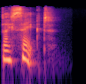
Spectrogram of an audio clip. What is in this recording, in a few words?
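"dissect", British English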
